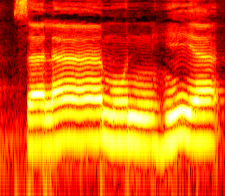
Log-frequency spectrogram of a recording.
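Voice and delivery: Salamun hiya slow and flowing; smooth recitation. Shown as a demonstration. Teacher showing correct smooth reading. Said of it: "Tetap bacanya lentur".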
